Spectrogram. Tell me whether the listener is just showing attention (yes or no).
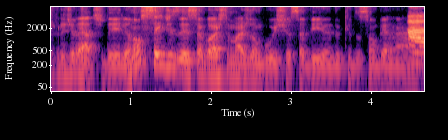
no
